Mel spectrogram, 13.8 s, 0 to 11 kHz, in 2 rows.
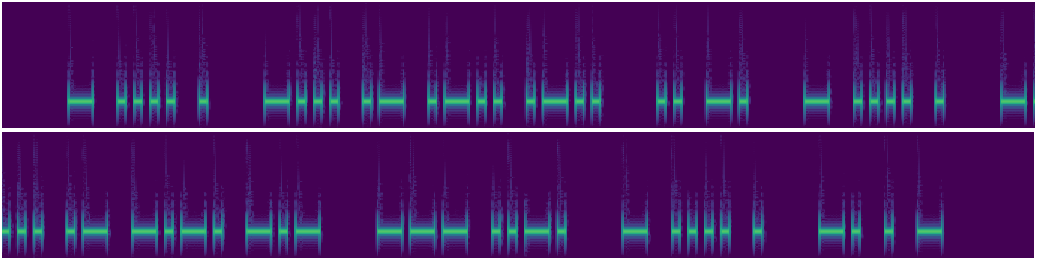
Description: Morse code, heard as a keyed tone, about 22 wpm, 700 Hz. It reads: THE BALL IN THE BACK OF THE NET
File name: practice / 22wpm / Sets of 8 Words - 22wpm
